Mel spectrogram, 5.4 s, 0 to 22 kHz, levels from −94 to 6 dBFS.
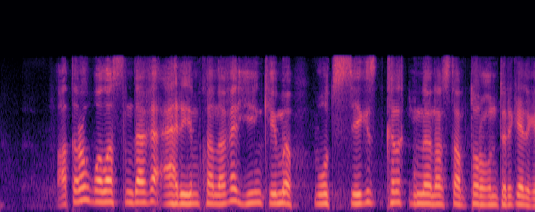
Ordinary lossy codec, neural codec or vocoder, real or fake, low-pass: none; codec, 16 kHz, 0.8 kbps, ZipCodec; fake; 7.2 kHz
